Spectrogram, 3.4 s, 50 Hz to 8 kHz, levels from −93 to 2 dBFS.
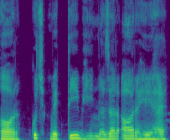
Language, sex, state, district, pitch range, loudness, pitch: Hindi, male, Jharkhand, Ranchi, 130-155 Hz, -17 LUFS, 140 Hz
